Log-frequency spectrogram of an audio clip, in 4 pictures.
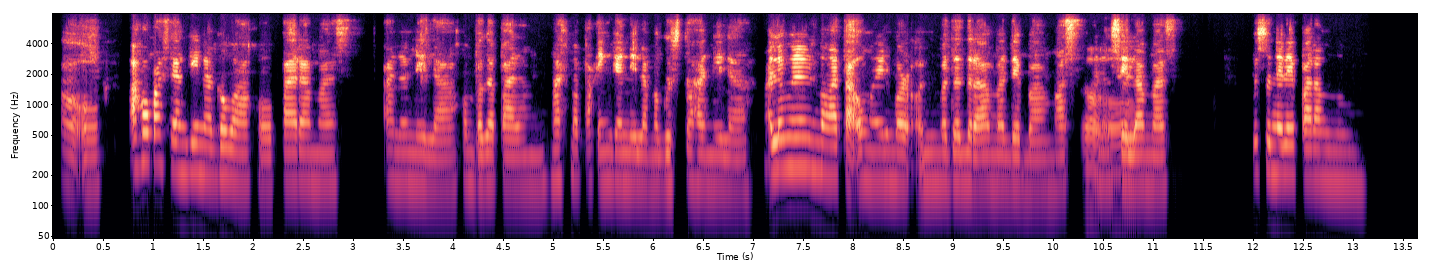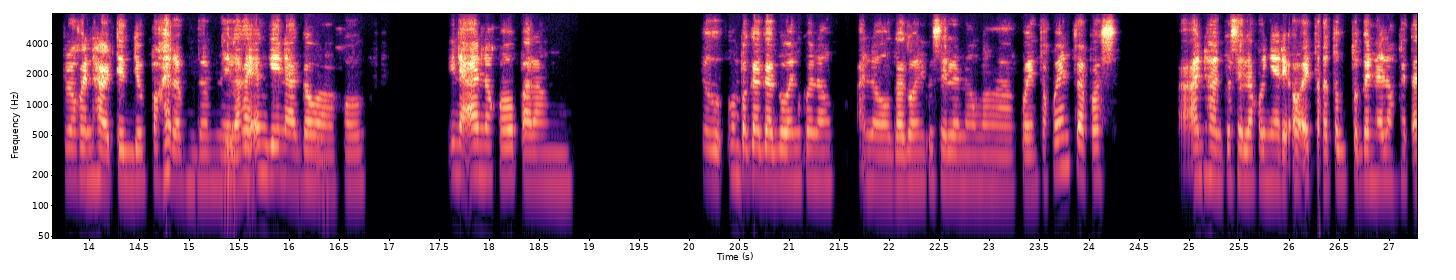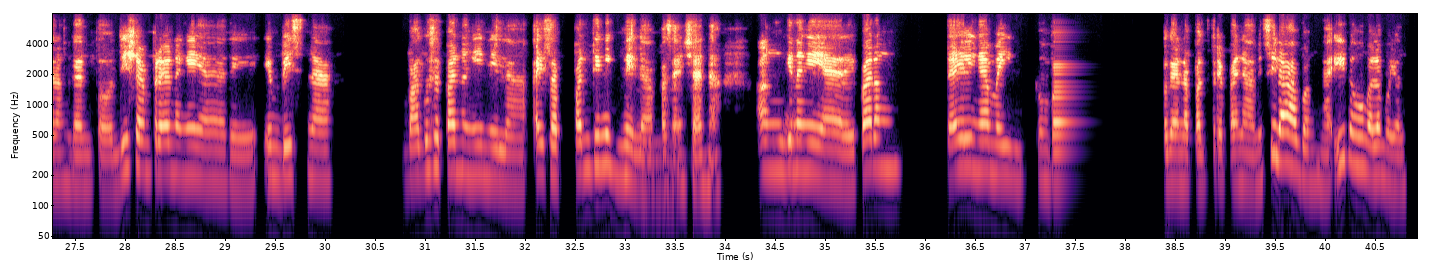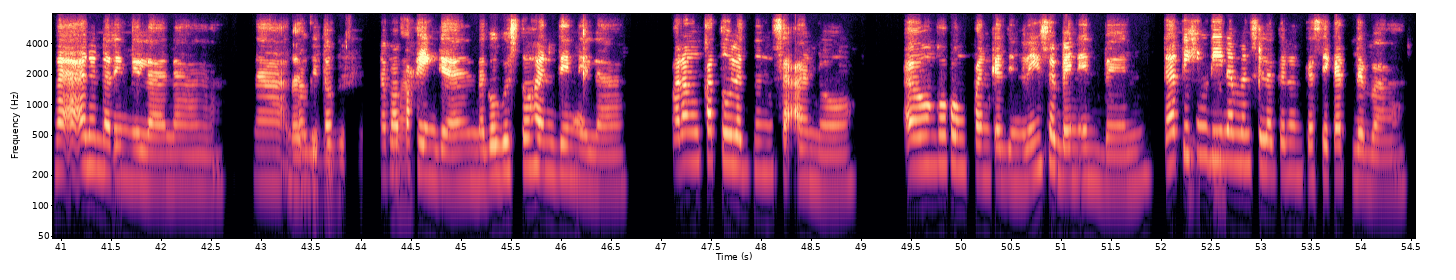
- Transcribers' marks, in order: distorted speech; other background noise; tapping; unintelligible speech; static; chuckle; unintelligible speech
- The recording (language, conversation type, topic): Filipino, unstructured, Paano mo ibinabahagi ang paborito mong musika sa mga kaibigan mo?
